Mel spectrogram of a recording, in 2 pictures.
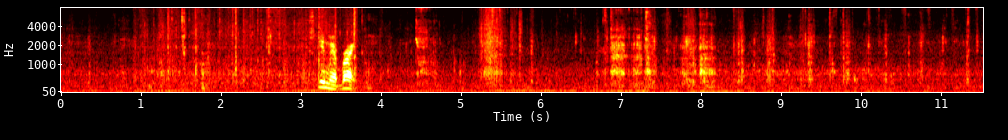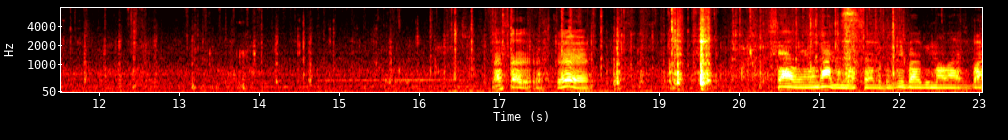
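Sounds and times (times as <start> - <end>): low steady hum: 0.0 - 23.0
potato chip crunching: 0.8 - 22.8
chewing and lip smacking: 5.8 - 18.9.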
